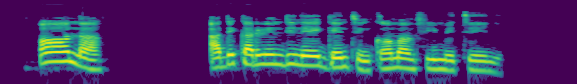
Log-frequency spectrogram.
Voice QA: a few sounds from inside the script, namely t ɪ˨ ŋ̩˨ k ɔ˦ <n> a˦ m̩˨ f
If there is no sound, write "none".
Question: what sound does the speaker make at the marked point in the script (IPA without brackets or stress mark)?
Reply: m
